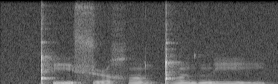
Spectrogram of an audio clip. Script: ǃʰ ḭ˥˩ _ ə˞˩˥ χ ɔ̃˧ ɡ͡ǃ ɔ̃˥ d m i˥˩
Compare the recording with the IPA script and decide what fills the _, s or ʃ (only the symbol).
s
